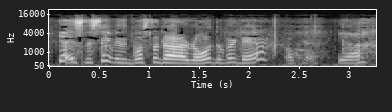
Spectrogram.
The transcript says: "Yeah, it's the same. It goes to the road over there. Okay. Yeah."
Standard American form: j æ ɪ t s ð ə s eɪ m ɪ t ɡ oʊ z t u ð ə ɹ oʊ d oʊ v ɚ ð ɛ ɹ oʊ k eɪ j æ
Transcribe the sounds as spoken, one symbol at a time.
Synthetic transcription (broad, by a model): j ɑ ɪ t s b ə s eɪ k ɪ t ɡ oʊ s t u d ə ɹ oʊ d oʊ v ɚ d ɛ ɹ oʊ k eɪ j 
